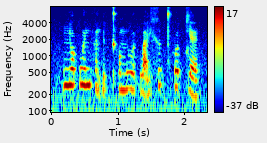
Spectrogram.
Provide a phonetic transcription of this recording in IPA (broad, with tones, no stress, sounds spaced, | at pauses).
ɲ ɔ˧ k w ɨ˧ n h ə̰˧˨ n ɗ ɨ˨˩ k̚ t̪ʰ o˨˦ m ɣ ṵ˧˨ ə̯ k w a̰˧˥ j x ɨ˦˥ p̚ t̪ʰ o˦˥ t̚ t͡ɕ ɛ˧˩˨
